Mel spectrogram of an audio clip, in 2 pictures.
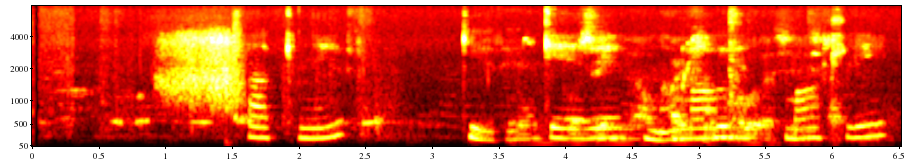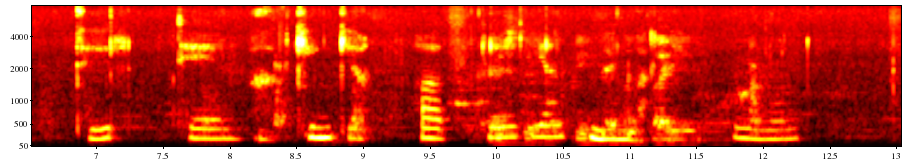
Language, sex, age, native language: Icelandic, male, 18-19, Arabic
